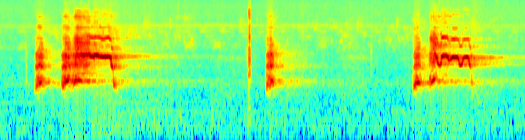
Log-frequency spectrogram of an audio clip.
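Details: Coyote giving sharp barks that rise into drawn-out, wavering high howls, with three separate bursts and quiet pauses between them.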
